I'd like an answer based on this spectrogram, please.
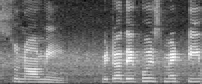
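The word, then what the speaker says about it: tsunami: आपके इस second chapter का नाम है द सुनामी बेटा देखो इस मिट्टी व जो है वह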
